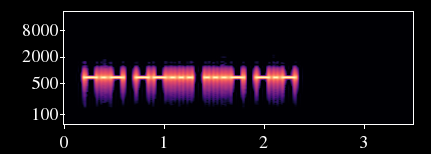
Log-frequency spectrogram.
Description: Morse code, heard as a keyed tone, about 38 wpm, 700 Hz. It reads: K7VK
